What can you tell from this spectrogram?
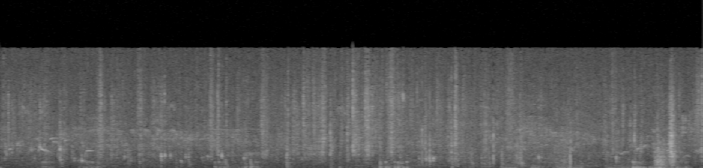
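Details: Seven-week-old Australian Shepherd puppies playing together: low grunting growls and small squeaky yelps in short irregular bursts, with scuffling noise between them.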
